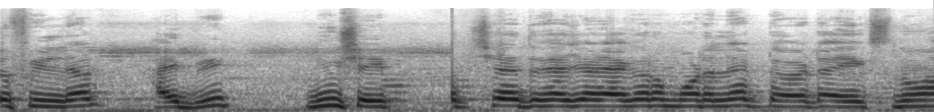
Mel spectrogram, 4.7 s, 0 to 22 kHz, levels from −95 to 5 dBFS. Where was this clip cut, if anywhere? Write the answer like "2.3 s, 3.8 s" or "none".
2.4 s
